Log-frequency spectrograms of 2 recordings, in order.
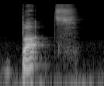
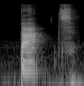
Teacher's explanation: many of my students pronounce words like but a bit like bat where they push the tongue down too much and open the mouth too much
